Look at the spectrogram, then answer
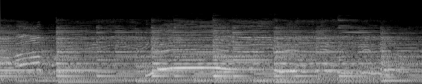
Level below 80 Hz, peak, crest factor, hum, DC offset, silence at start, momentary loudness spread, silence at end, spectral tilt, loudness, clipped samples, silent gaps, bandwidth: -48 dBFS; -4 dBFS; 14 dB; none; 0.3%; 0 s; 7 LU; 0 s; -5.5 dB/octave; -17 LUFS; under 0.1%; none; 11 kHz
